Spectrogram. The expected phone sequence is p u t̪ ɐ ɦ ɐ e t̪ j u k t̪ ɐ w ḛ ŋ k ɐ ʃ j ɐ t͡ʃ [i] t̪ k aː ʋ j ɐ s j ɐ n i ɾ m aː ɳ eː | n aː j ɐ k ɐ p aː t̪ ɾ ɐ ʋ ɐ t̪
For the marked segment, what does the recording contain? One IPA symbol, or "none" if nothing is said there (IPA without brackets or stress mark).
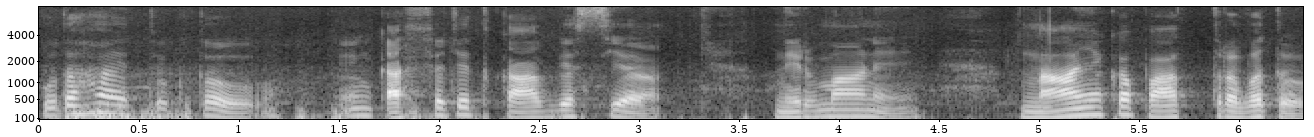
i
